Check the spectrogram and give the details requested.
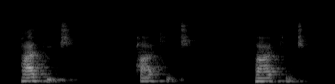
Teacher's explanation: prime stress on the first syllable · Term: primary stress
